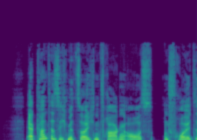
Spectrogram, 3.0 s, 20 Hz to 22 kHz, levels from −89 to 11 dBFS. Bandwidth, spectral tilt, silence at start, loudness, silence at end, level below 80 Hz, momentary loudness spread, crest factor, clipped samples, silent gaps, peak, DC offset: 15.5 kHz; -5 dB/octave; 0.4 s; -18 LUFS; 0 s; -54 dBFS; 9 LU; 18 dB; under 0.1%; none; 0 dBFS; under 0.1%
